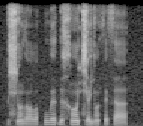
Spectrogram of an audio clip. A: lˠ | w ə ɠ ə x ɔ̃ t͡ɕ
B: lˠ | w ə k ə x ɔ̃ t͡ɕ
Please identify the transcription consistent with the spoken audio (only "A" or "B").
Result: A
